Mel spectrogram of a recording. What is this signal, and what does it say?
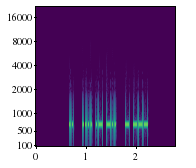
Morse code, heard as a keyed tone, about 44 wpm, 700 Hz. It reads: I HAD TO
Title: Sets of 3 Words 45wpm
